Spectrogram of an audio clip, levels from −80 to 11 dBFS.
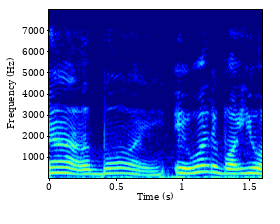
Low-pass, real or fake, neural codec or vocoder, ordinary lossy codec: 7.2 kHz; fake; codec, 16 kHz in and 24 kHz out, 2.2 kbps, FireRedTTS-2 codec; none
